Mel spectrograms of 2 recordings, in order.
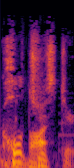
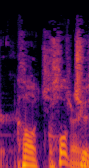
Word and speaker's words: Colchester: So legend has it that a Connecticut town of Colchester, I think that's how you pronounce it. I always get Colchester. – Colchester. Yeah, I know.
